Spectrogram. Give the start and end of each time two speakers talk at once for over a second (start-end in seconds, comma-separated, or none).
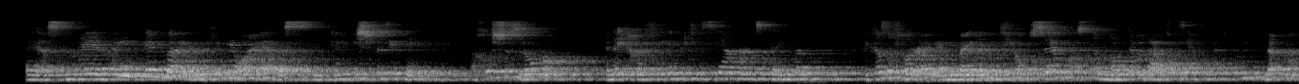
none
